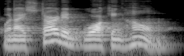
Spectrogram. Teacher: the D in started is a stop D. We don't say when I started, we stop the air.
